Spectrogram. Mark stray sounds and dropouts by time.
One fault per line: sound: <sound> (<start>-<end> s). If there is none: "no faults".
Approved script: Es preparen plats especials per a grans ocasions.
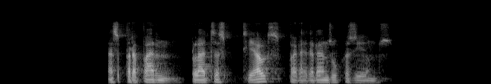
sound: dropout (2.3-2.4 s)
